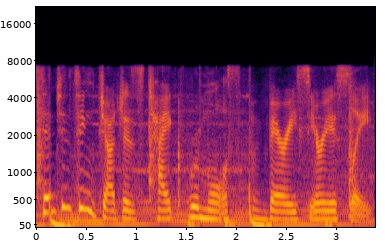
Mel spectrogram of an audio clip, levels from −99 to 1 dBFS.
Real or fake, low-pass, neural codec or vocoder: real; 7.2 kHz; none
